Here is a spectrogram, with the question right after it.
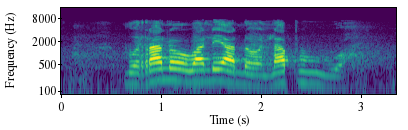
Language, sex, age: Southern Sotho, male, 22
